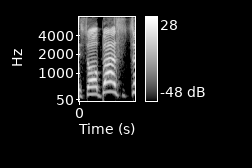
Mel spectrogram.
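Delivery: high, loud in-character yell; calling out. Acted. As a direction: holler the name across a distance. Game master voices Filbert calling out.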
